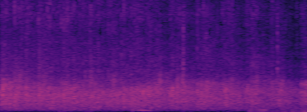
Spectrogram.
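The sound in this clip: Audience applause welcoming a guest onto a stage: steady, dense clapping that holds at an even level throughout, with no clear break.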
